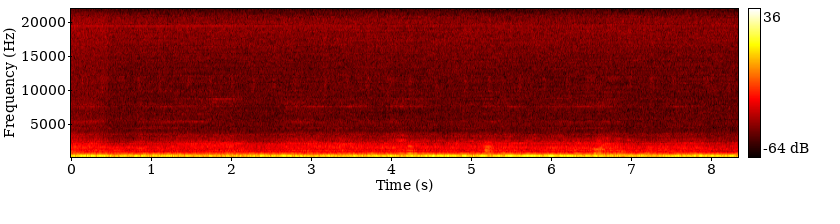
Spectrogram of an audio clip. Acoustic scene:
subway train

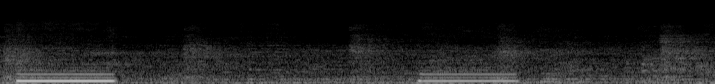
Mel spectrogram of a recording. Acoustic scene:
elevator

